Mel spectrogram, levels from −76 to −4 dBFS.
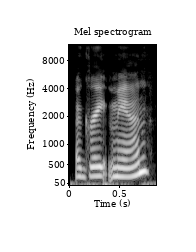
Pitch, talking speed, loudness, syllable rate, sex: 235 Hz, 205 wpm, -14 LUFS, 4.0 syllables/s, female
